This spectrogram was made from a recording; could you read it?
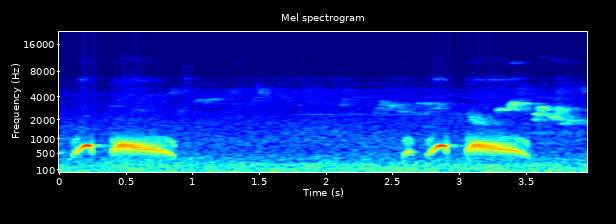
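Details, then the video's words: Spotted dove coo, 'thổ đồng' voice style meant to stir other doves: two phrases, each a short rising note then a loud, long, downward-curving hoarse coo, separated by a pause; faint chirps of small birds. "Cu gáy giọng Thổ Đồng Thúc, Gù kích bổi nhanh nổi/ tiếng chim cu gáy giọng thổ đồng gáy, cu đất gáy"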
